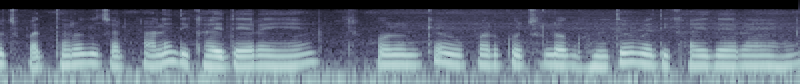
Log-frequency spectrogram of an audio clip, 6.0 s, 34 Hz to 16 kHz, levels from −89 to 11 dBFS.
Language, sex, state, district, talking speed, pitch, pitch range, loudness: Hindi, male, Jharkhand, Jamtara, 180 wpm, 140 Hz, 135-150 Hz, -15 LUFS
